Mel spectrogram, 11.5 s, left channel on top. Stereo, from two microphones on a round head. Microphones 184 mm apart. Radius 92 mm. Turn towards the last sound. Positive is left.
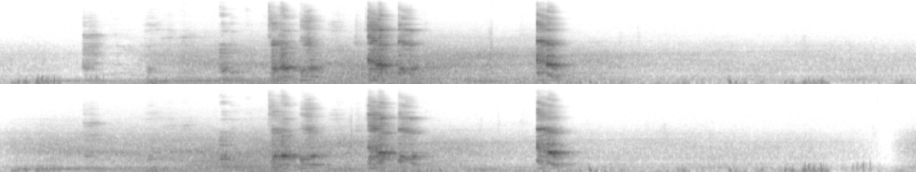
turn(degrees=30)  # may be behind; listen again after turning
